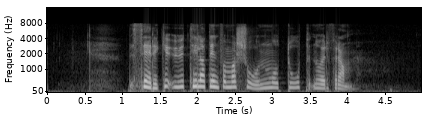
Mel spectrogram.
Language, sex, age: Norwegian, female, 47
